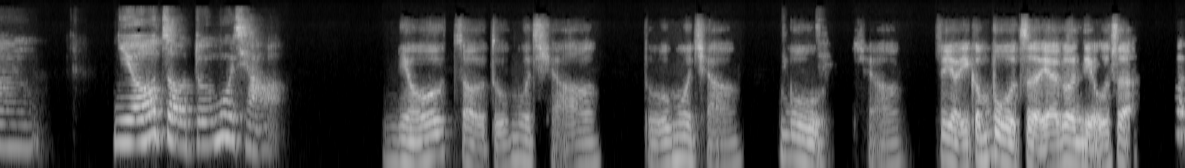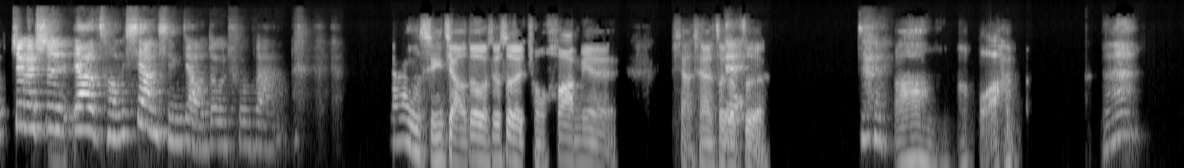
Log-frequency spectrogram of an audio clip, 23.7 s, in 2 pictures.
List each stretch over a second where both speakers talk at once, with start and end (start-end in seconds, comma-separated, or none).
none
